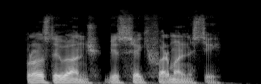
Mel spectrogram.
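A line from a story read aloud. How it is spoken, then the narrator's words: Man grumbling. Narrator (Russian): проворчал мужчина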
